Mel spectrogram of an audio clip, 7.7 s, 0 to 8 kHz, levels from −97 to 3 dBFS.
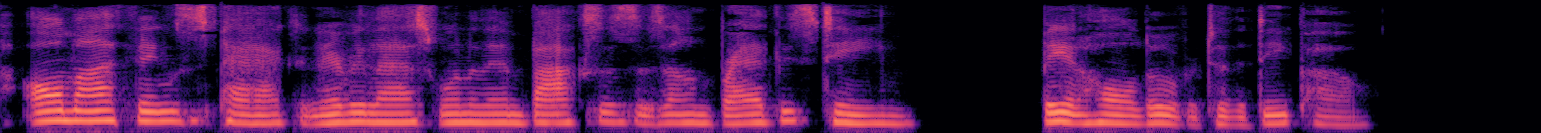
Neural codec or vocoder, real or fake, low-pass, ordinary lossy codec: vocoder, 22.05 kHz, 80 mel bands, Vocos; fake; 7.2 kHz; AAC, 32 kbps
